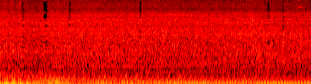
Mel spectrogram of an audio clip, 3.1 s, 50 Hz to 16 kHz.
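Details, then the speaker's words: Mazda NC MX-5 Miata with aftermarket muffler, after installing new exhaust hanger bushings: brief rev settling into steady idle, deep clean exhaust, rattle gone. "no rattles there we go problem solved"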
